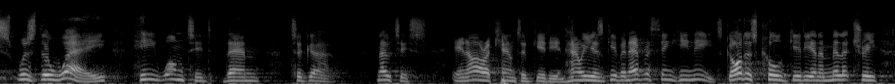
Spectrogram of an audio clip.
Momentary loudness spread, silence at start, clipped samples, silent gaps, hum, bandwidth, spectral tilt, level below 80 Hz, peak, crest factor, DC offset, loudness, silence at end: 13 LU; 0 s; under 0.1%; none; none; 14.5 kHz; -5 dB/octave; -56 dBFS; -16 dBFS; 16 dB; under 0.1%; -33 LUFS; 0 s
